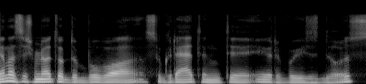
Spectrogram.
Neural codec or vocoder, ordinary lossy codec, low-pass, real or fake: codec, 24 kHz, 1.2 kbps, DualCodec; MP3, 96 kbps; 10.8 kHz; fake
